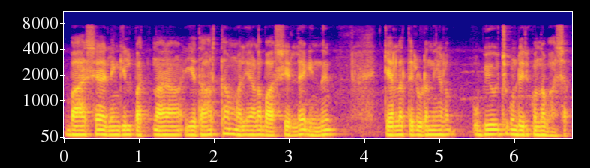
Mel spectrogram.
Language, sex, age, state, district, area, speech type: Malayalam, male, 18-30, Kerala, Kozhikode, rural, spontaneous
